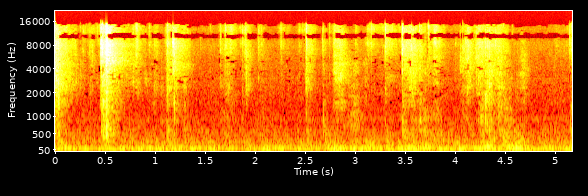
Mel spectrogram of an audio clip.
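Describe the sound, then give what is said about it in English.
A knife cuts an onion in half, with one sharp crisp crunch near the start, followed by many soft crackling, scraping rustles as the papery skin is peeled away. The sounds are quiet and continuous, without talk. “Now I'm going to cut my onion in half. I'm going to peel the skin.”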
